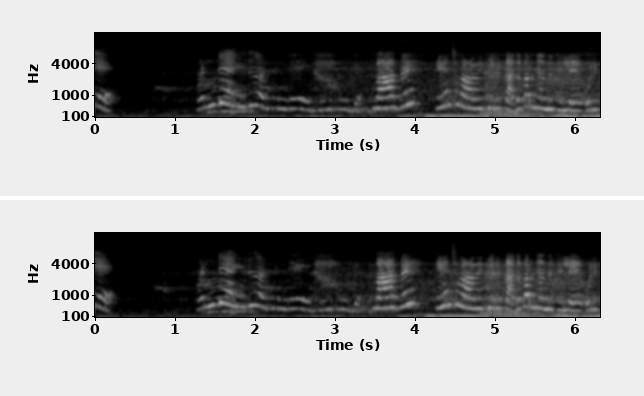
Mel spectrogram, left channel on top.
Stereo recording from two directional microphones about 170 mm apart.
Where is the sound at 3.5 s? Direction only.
15° right (ahead or behind).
